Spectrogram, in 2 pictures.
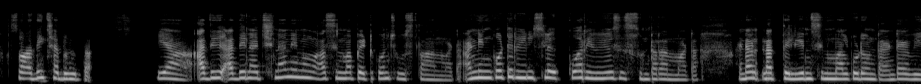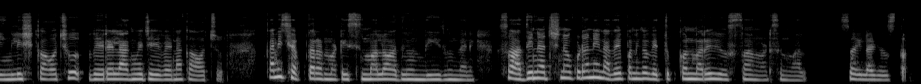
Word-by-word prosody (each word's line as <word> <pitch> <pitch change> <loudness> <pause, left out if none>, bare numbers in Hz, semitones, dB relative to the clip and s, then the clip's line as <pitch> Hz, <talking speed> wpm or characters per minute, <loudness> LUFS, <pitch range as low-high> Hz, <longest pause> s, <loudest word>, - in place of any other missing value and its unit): So, - - -16
అది 290 +4 +3
చదువుతా. 255 -4 0 0.8
Yeah! 245 -4 0 0.2
అది 285 +3 +2
అది 270 +4 +2
నచ్చినా 295 +3 -1
నేను 335 -2 +2 0.2
ఆ - - 0
సినిమా 275 -1 0
పెట్టుకొని 270 +1 -1
చూస్తా 250 -1 -6
అనమాట. 205 -2 -11
అండ్ 290 +3 +5
ఇంకోటి 325 +2 +3
రీల్స్‌లో 305 0 +3
ఎక్కువ 300 +3 -2
రివ్యూస్ 280 +1 +1
ఇస్తుంటారనమాట. 240 -4 -4 0.4
అంటే 250 +3 +3
అవి 280 - -2
నాకు 265 - +2
తెలియని 260 0 +4
సినిమాలు 255 -1 +3
కూడా 260 -1 +3
ఉంటాయి. 230 -3 -3
అంటే 250 +2 -2
అవి 235 0 0
ఇంగ్లీష్ 245 +3 0
కావచ్చు, 240 +5 -2 0.2
వేరే 240 +1 +1
లాంగ్వేజ్ 240 0 0
ఏవైనా 225 +1 -4
కావచ్చు. 205 -1 -8 0.5
కానీ 345 +2 +4
చెప్తారనమాట, 250 -3 -1
ఈ - - -5
సినిమాలో 235 -1 +1
అది 230 +1 -2
ఉంది, 220 0 0
ఇది 220 - -4
ఉంది 215 -1 -3
అని. 205 - -12 0.3
సో, - - -2
అది 275 +4 +2
నచ్చినా 295 +2 -1
కూడా 305 +1 +2
నేను 300 -4 +2
అదే 255 +1 +1
పనిగా 265 0 0
వెతుక్కొని 250 +2 -1
మరి 250 +1 +1
జూస్తా 230 +1 -6
అనమాట 210 -1 -11
సినిమాలు. 200 -3 -13 0.4
సో, - - -3
ఇలా 220 -1 -2
చూస్తా. 210 - -9
250 Hz, 190 wpm, -28 LUFS, 235-275 Hz, 0.8 s, అండ్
